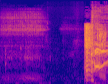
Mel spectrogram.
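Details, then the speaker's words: Snoring from an adult asleep during a live podcast recording. A soft, rattling breath sound, then a pause and a loud, harsh snort. "I'm sorry that funny like sorry I I couldn't hear you over the snoring"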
